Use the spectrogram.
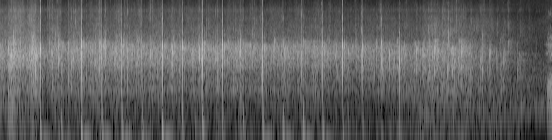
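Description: A church congregation applauds in a loud, sustained burst of many hands, dense and even throughout, with a steady beat of sharper claps running through it before it fades at the end.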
